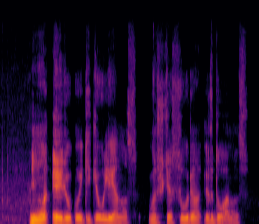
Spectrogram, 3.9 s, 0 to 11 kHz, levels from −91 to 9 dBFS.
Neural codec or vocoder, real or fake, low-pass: codec, 44.1 kHz, 3.4 kbps, Pupu-Codec; fake; 9.9 kHz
